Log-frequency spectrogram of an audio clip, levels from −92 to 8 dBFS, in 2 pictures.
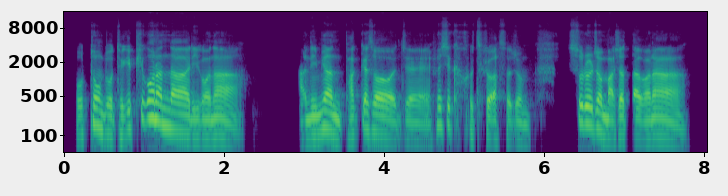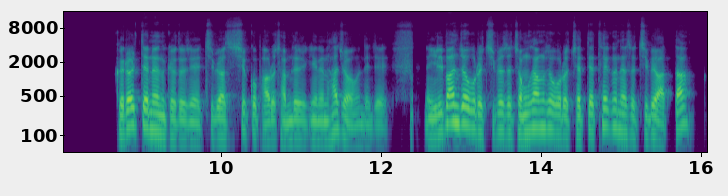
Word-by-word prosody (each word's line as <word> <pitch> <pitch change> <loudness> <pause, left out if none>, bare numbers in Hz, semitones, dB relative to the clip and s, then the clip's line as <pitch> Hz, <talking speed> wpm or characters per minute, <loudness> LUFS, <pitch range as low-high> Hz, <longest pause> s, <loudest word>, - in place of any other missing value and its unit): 보통 110 +7 0
뭐 115 -1 0
되게 110 +5 -5
피곤한 195 -5 +4
날이거나 100 - +2 0.7
아니면 110 +4 +1
밖에서 110 +1 +2
이제 85 -2 -5
회식하고 155 0 -6
들어와서 - - -2
좀 85 -4 -6 0.5
술을 165 -2 +3
좀 140 -6 +2
마셨다거나 95 -5 +2 0.9
그럴 145 +7 +3
때는 130 -7 +2
그래도 100 -1 -3
이제 85 -3 -4
집에 105 -1 -4
와서 100 -2 0
씻고 - - -7
바로 85 +3 -1
잠들기는 90 -1 -4
하죠. 125 - -2
근데 80 0 -10
이제 75 -2 -10 0.5
네 - - -6
일반적으로 150 +3 +3
집에서 120 +1 -5
정상적으로 120 -2 0
제때 115 +2 -2
퇴근해서 140 -7 -3
집에 - - -5
왔다? - - +1
110 Hz, 330 characters per minute, -21 LUFS, 95-135 Hz, 0.9 s, 피곤한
